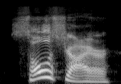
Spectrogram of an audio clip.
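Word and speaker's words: Solskjær: asking and then uh solskir is that how you pronounce it so soul shire how the hell do you get that there is you can you can pronounce it with a a slight k inflection but i'm not i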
